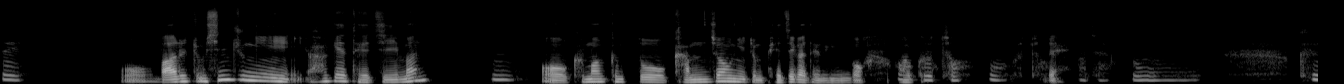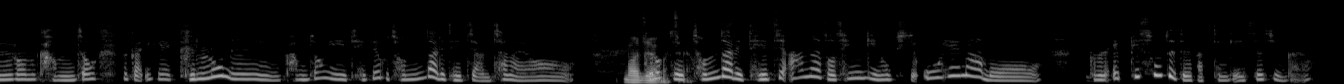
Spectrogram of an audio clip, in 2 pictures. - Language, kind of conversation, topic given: Korean, podcast, 온라인에서 대화할 때와 직접 만나 대화할 때는 어떤 점이 다르다고 느끼시나요?
- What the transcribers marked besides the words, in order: other background noise; tapping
